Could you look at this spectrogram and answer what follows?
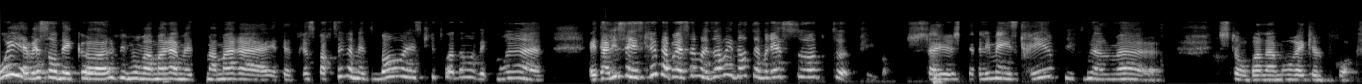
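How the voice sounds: A woman speaks at a fast pace and a high pitch. Her pitch varies in an ordinary way.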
